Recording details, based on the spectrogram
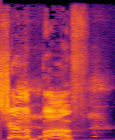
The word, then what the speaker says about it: Shia LaBeouf: It's Shia LaBeouf.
